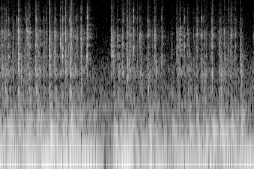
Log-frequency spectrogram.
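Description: Computer keyboard typing: a quick run of faint keystrokes with a brief pause near the middle.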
